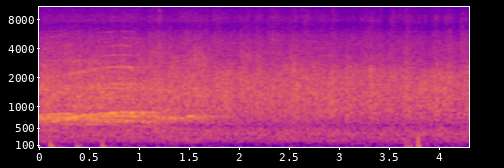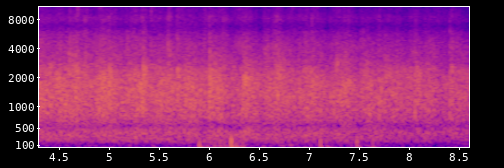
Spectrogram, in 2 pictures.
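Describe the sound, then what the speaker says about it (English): An audience at an Air Force ROTC change of command ceremony gives a round of applause for the external presenters, a steady, moderately distant wash of many clapping hands lasting several seconds. "So let's give them a round of applause."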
